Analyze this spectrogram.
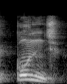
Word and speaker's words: कुंज: अब इसका अर्थ या हो जाएगा, जैसे कुंज, कू के ऊपर बिंदी, अब ये कुंग नहीं होगा। जैसे गंगा में अंगा हो गया, अब का के ऊपर बिंदी अंगा नहीं होगी, ये क्या हो गया, कुंज, तो या हो गया।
